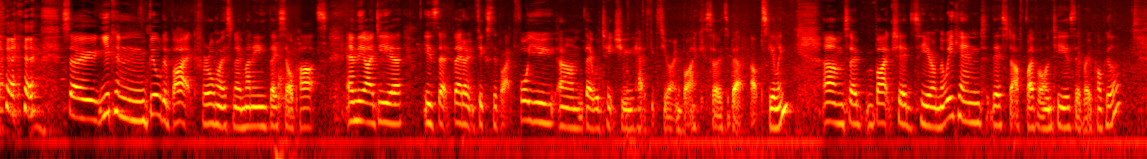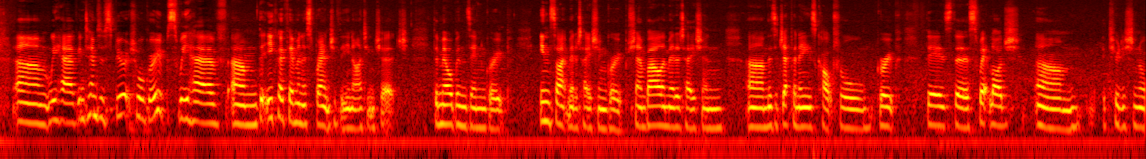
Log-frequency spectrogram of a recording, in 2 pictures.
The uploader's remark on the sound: Recently, these 5 year old recordings were found in the Behind the Lines vaults, and this is the result. Apologies for the wind noise throughout the recording, we have done our best to keep things easy to understand.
